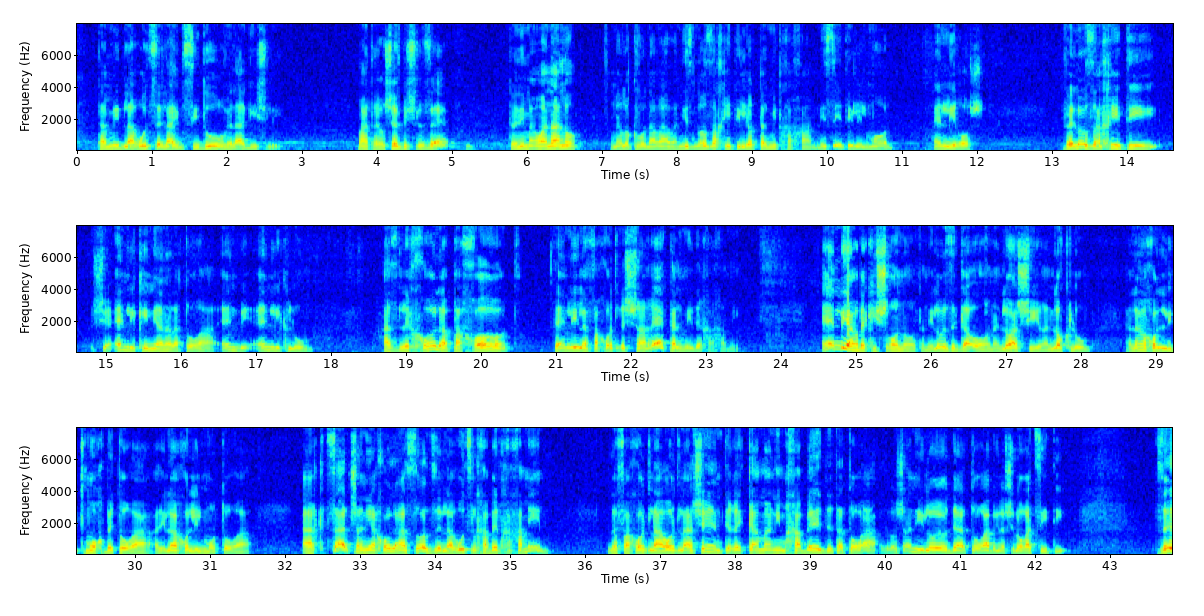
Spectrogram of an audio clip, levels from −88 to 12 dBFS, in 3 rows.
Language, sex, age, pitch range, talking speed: Hebrew, male, 50-69, 125-160 Hz, 145 wpm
